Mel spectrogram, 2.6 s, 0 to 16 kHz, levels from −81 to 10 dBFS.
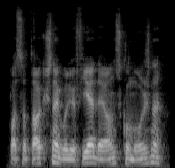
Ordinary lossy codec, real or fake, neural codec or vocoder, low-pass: none; real; none; 14.4 kHz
